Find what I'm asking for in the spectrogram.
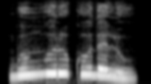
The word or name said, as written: ಗುಂಗುರುಕೂದಲು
